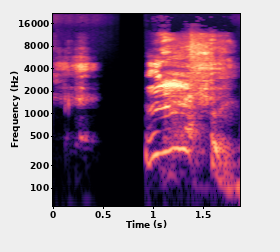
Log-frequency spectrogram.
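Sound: a sneeze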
